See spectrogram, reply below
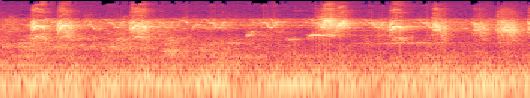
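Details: Natural morning sparrow chirping, a pattern of short, sharp high chirps coming in quick clusters about every half second, with a few lower sliding notes beneath.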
